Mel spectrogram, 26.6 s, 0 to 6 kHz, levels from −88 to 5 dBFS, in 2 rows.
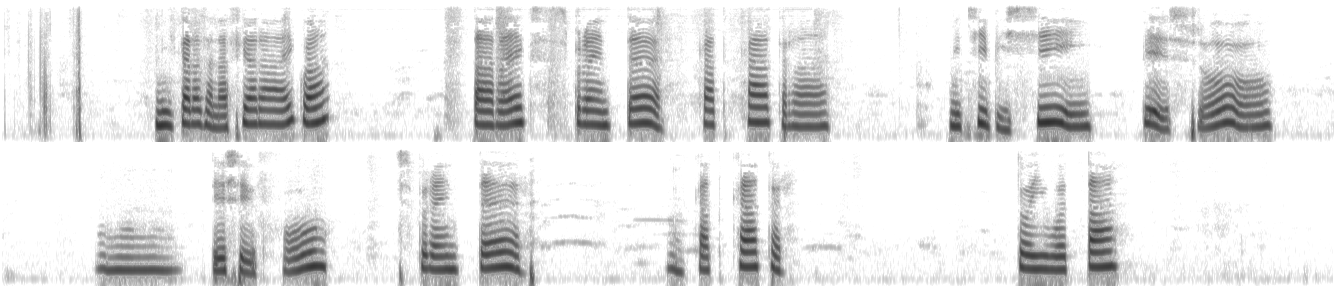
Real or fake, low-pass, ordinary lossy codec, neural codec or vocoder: real; 5.4 kHz; none; none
